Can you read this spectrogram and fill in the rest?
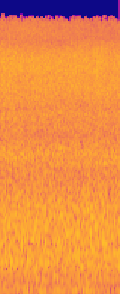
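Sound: waterfall rushing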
